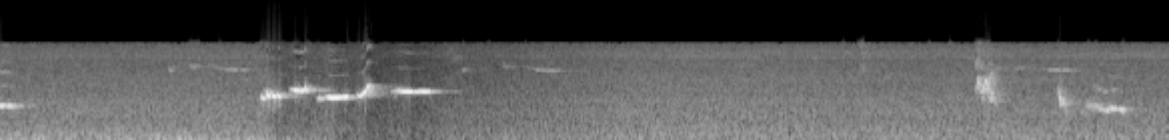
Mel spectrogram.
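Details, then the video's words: Pied butcherbird visiting a garden, singing for food, gives a burst of clear fluted whistles that rise and fall, then after a pause a shorter phrase of descending notes; soft background hiss. "Pied Butcherbirds singing for food"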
